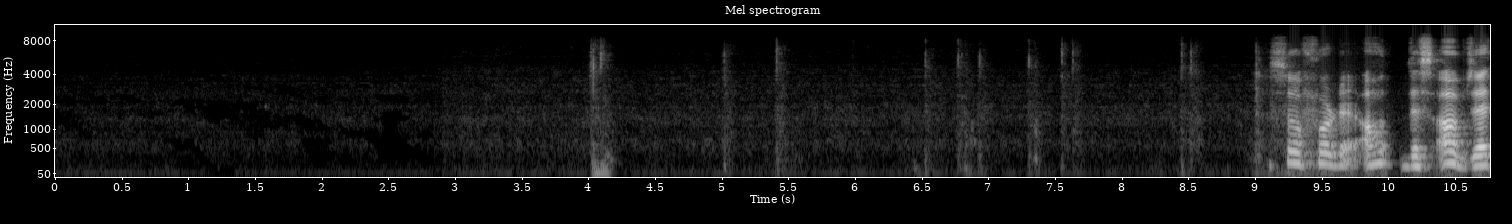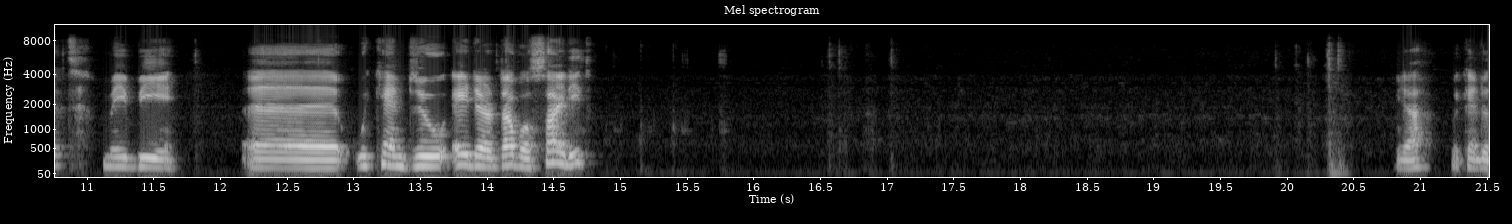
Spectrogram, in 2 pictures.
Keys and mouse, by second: 4.9-5.3 drag, 6.4-6.8 middle drag, 6.9-7.3 middle drag, 7.5 click, 8.3 click, 11.7-12.8 middle drag, 16.5 click, 17.0-20.1 middle drag.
